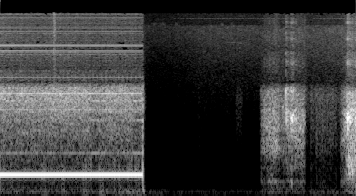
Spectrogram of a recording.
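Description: Telephone line tones as a call is placed to a listener. A steady, single-pitched tone sounds loudly, then cuts off abruptly into silence. A short burst of noisy line sound follows near the end.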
